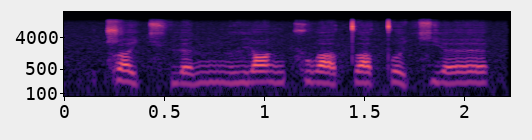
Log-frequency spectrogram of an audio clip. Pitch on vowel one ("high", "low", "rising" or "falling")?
falling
